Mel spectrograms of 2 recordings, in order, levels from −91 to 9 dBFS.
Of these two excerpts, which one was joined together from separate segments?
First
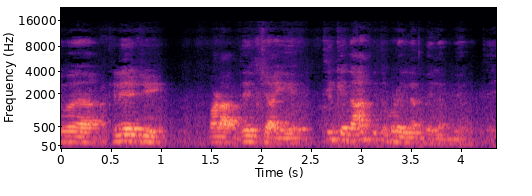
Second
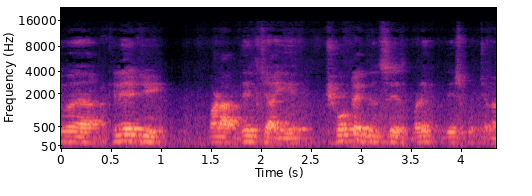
first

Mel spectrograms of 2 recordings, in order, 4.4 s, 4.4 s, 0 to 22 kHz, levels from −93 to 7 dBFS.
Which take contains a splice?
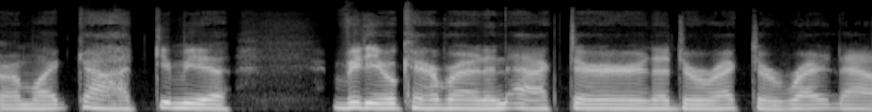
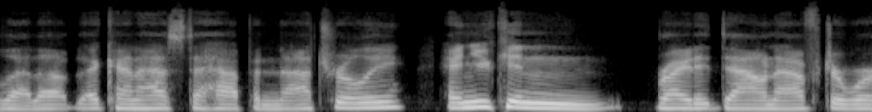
second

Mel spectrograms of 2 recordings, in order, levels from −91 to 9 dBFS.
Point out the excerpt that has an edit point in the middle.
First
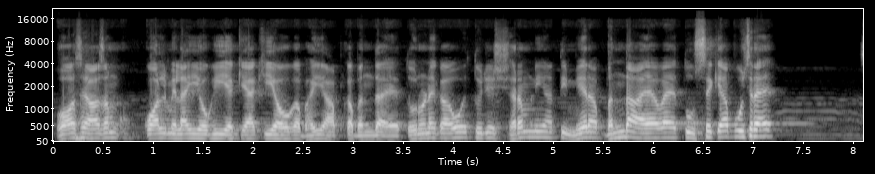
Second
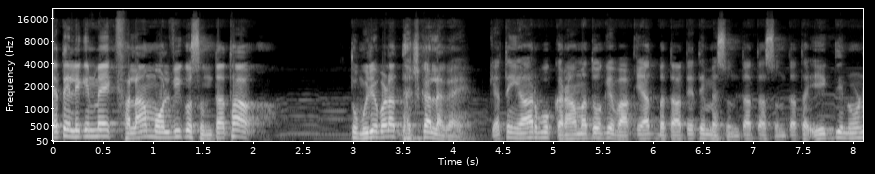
second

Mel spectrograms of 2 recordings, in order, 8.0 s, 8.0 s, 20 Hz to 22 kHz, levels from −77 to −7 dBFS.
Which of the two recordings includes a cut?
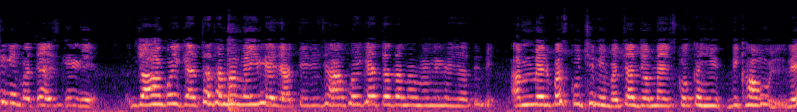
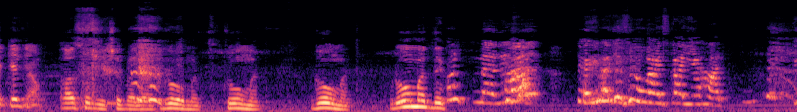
second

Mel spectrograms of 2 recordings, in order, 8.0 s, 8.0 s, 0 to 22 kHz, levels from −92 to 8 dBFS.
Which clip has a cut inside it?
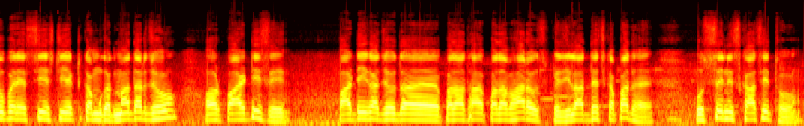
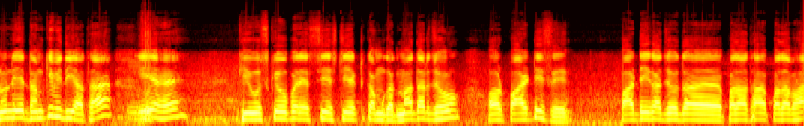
second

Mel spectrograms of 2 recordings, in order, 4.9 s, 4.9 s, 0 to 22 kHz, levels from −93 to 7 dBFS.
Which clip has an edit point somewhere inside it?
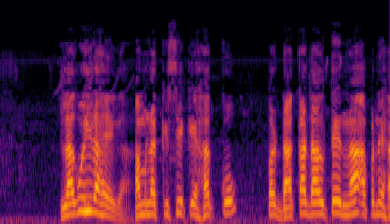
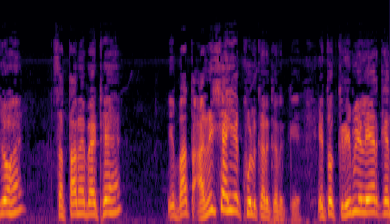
first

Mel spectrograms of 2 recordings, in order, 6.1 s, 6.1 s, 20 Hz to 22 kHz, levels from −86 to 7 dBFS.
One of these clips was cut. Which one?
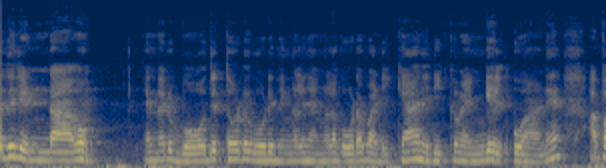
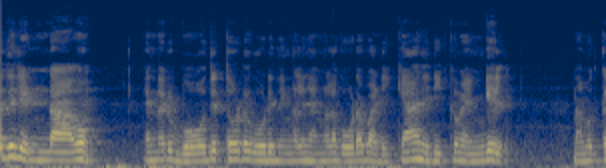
first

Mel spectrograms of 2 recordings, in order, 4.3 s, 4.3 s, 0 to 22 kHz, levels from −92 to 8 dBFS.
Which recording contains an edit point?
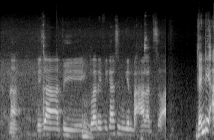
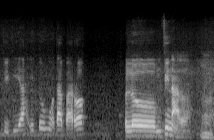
first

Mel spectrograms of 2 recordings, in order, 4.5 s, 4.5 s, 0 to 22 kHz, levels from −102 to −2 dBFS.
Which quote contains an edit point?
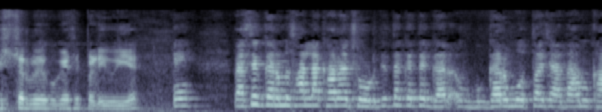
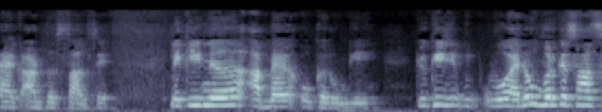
first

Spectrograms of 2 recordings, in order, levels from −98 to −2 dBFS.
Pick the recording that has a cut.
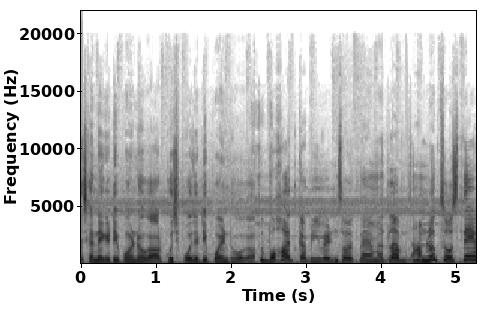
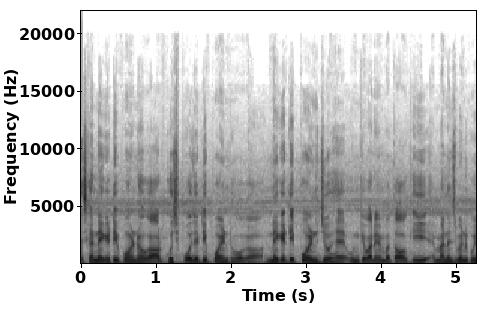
first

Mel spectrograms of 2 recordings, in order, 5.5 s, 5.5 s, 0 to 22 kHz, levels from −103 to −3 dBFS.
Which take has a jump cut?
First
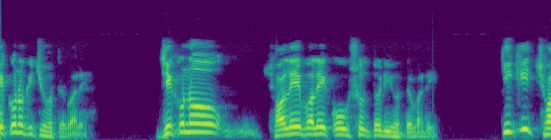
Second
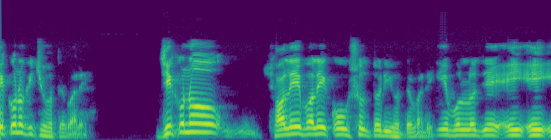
second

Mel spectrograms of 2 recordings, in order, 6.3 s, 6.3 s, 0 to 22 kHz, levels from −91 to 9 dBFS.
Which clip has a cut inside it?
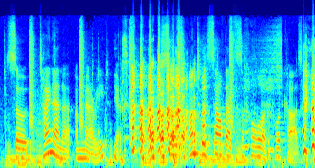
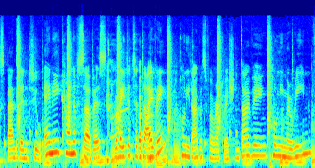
second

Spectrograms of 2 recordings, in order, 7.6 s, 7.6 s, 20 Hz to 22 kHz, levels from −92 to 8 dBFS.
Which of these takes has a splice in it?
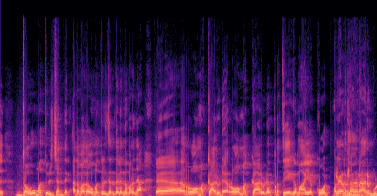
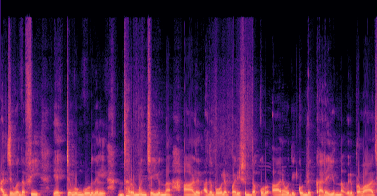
first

